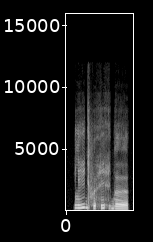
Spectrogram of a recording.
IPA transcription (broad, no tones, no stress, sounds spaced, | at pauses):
l iː ɡ i̤ f ø h i h i̤ b əː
